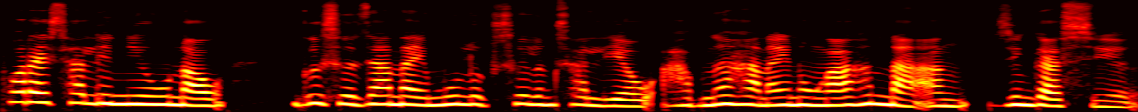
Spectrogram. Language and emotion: Bodo, fearful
